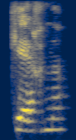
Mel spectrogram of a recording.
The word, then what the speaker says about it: cairns: s'appelle les cairns alors ça s'écrit ca y est reine maintenant comment ça se prononce kern ses pyramides de pierre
